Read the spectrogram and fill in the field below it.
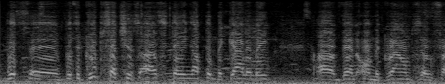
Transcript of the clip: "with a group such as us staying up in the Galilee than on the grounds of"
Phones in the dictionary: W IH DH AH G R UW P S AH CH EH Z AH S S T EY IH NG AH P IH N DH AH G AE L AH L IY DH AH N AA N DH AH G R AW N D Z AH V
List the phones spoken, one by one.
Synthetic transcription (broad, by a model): W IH DH AH G R UW P S AH CH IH Z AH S S T EY IH NG AH P IH N DH AH G AE L AH L IY DH AH N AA N DH AH G R AW N D Z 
